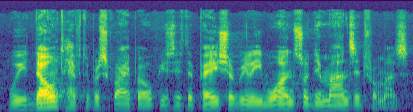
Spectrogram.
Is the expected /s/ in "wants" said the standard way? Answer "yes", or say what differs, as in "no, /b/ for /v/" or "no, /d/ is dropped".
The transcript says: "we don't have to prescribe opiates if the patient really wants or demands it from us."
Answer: yes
